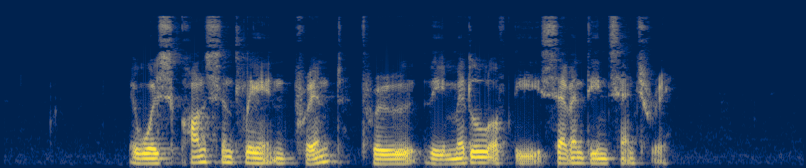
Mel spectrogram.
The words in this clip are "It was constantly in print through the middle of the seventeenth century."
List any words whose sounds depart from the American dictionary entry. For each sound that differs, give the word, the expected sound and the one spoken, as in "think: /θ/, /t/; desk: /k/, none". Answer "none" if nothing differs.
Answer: none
